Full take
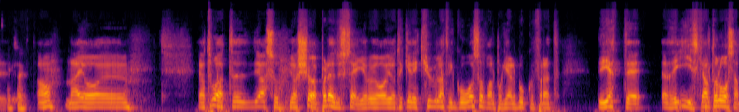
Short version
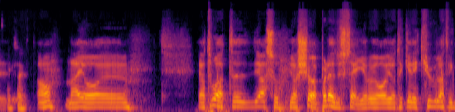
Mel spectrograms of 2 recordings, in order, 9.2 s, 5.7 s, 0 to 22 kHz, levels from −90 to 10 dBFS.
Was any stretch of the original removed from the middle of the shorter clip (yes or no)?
no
